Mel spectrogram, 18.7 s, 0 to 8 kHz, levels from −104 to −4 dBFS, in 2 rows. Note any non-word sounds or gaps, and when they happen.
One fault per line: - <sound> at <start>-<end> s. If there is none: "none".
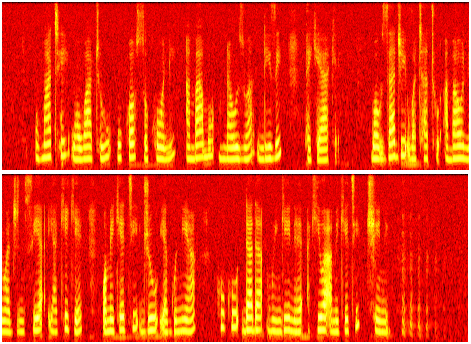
- laugh at 17.2-18.2 s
